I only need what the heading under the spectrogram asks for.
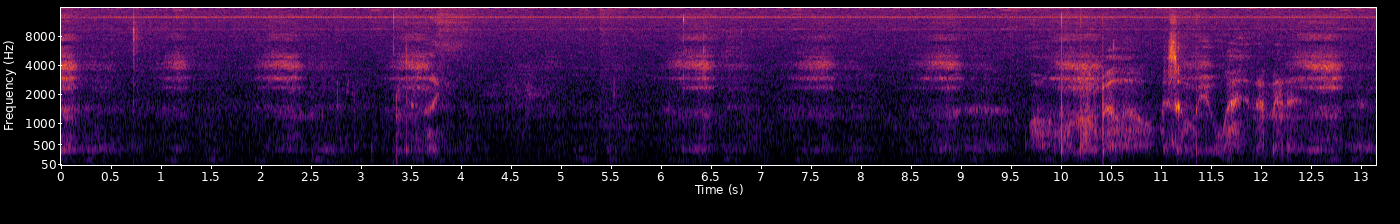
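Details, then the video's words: A pet dog snoring in an odd way, with soft breathy snorts and wheezes repeated about every second. The snorts grow louder and rougher toward the end, over a quiet indoor background. "WORST SNORING DOG EVER"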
